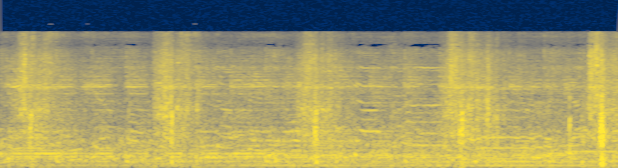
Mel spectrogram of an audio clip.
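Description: Trampoline mat and springs taking a jumper's landings in repeated back flips, a short impact about every second and a half, over faint background music.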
